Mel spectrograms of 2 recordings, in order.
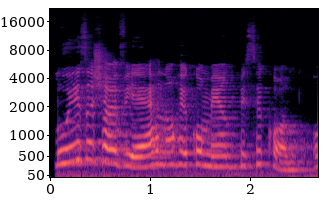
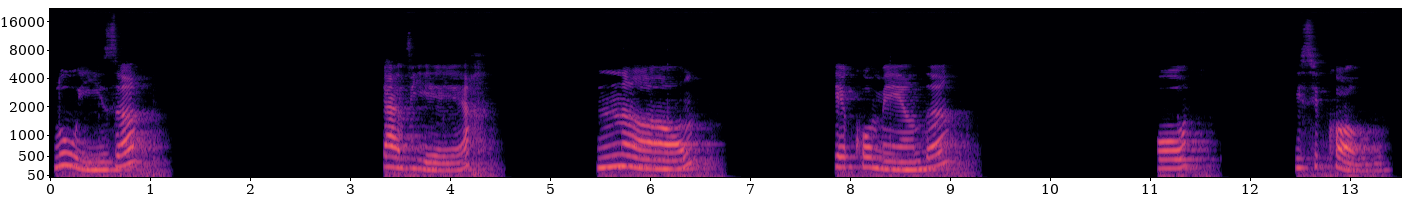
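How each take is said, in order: First: Said in the usual way. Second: Slow, with long pauses between words; measured memory-phrase dictation, waiting after each word. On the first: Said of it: "Grava essa frase". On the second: Shown as a demonstration. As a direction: dictate it one word at a time, drawn out. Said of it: "Vai ser assim".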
